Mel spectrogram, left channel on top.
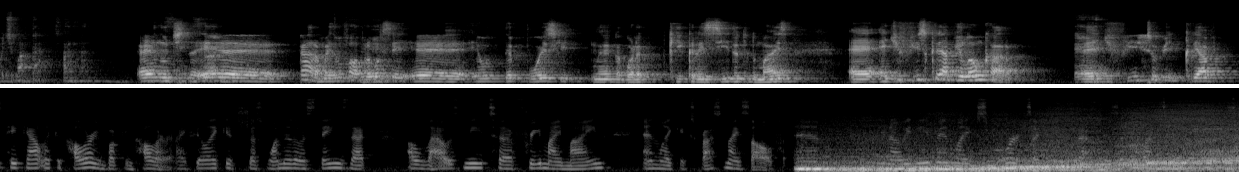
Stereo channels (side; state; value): both; different; correlation 0.00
